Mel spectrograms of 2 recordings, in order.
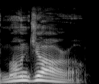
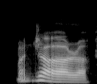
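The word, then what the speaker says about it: Mounjaro: that we pronounce in a very Italian way, Mongiaro. – Mongiaro.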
